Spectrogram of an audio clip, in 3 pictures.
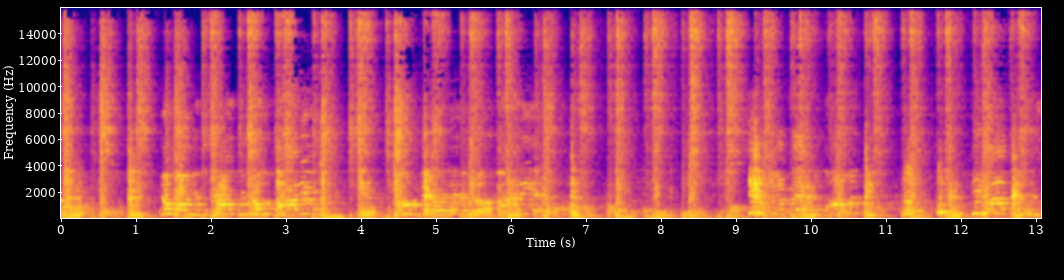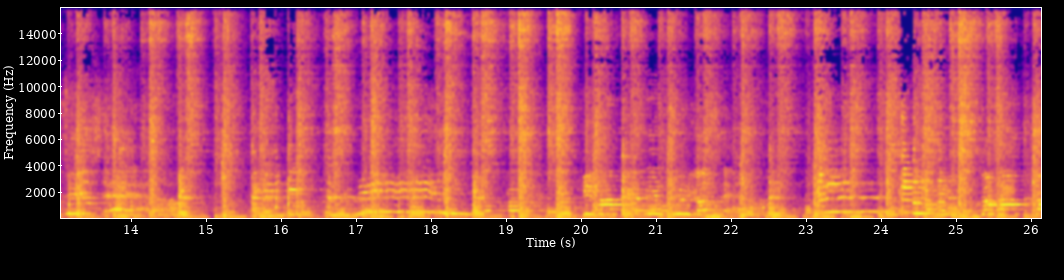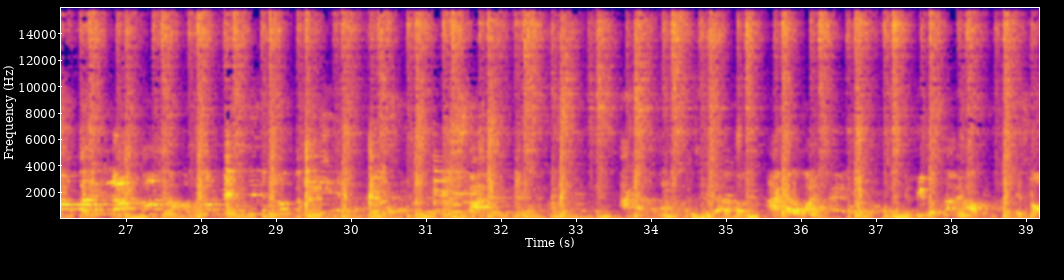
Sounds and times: Blues: 0.0s - 39.1s
Guitar: 0.0s - 39.1s.

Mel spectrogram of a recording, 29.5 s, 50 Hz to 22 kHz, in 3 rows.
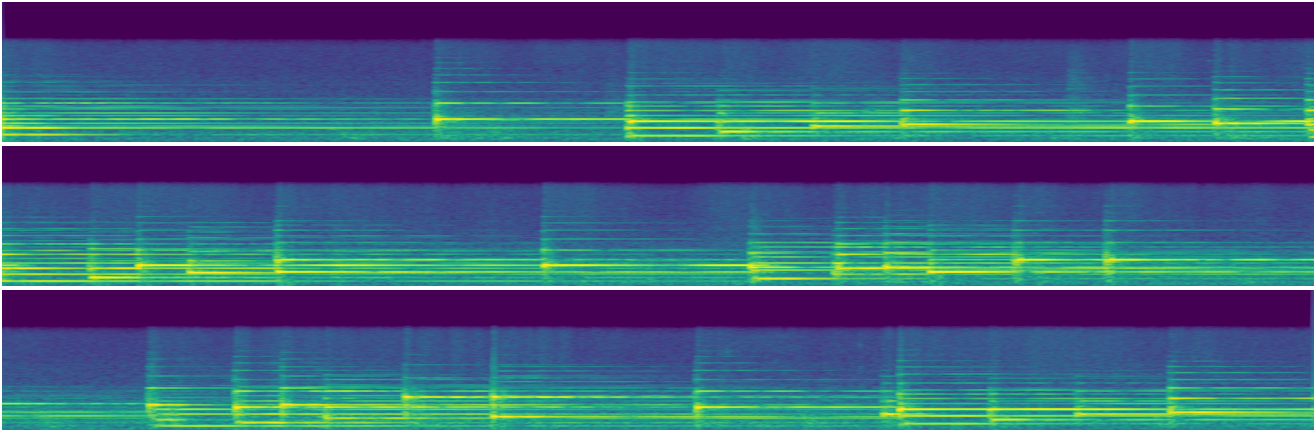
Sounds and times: Music: 0.0s - 29.5s.

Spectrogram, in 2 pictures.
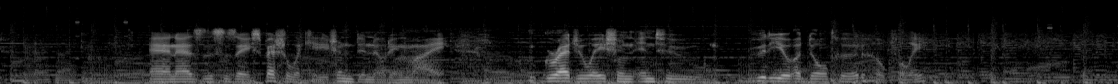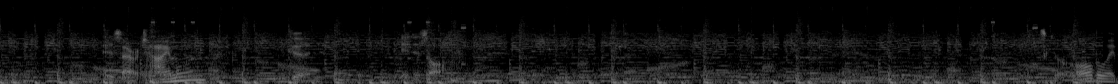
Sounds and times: Music: 0.0s - 22.3s
Speech: 1.5s - 4.5s, 5.3s - 9.3s, 12.2s - 13.2s, 14.0s - 14.3s, 15.2s - 15.7s, 21.6s - 22.3s.

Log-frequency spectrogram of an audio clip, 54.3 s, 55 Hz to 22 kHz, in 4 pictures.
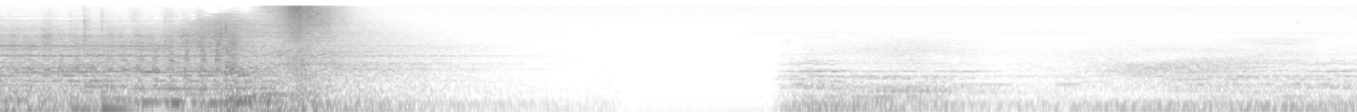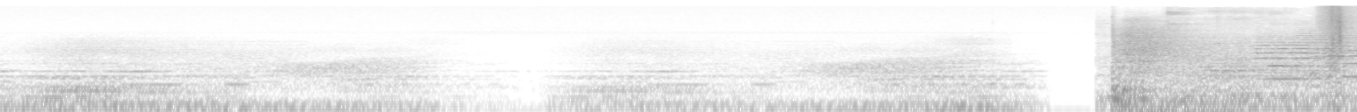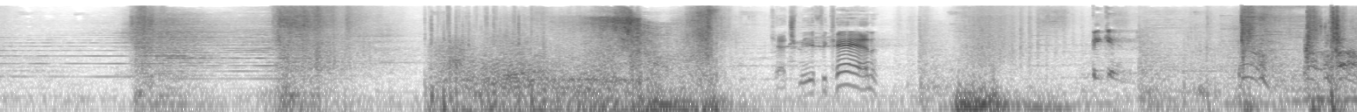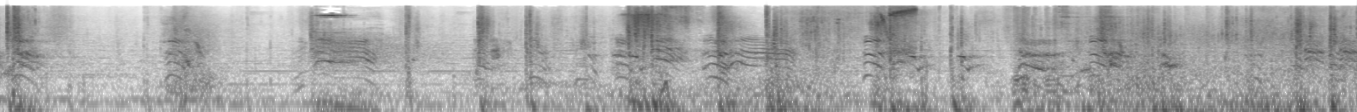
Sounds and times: Music: 0.0s - 5.6s, 7.7s - 32.8s, 33.6s - 54.2s.

